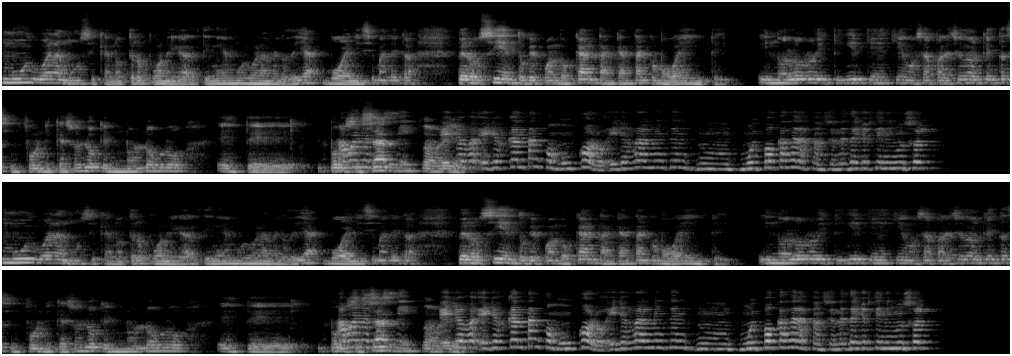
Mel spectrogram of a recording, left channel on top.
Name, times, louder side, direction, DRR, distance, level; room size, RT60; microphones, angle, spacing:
voice 1, 0.0-7.3 7.6-14.7, left 2 dB, 65° left, 0.5 m, -29 dB
voice 2, 13.4-14.1 14.4-19.3, right 2 dB, 60° right, 0.7 m, -31 dB
2.5 x 2.4 x 3.0 m
head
